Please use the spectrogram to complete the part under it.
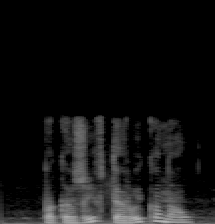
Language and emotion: Russian, neutral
